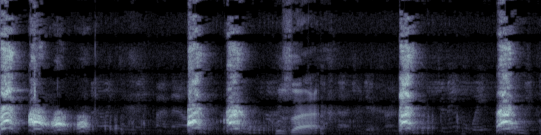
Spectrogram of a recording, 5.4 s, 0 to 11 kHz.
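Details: A Chihuahua-Pug mix dog at a window watches neighbours moving in across the street on March 22, 2015, giving sharp, high-pitched barks in quick bursts, with a person talking between; early audio is muted.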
